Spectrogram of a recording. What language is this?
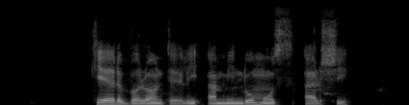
Esperanto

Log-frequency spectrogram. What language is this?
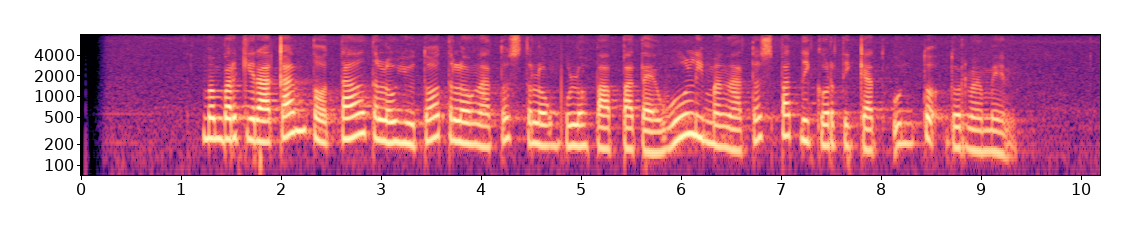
Javanese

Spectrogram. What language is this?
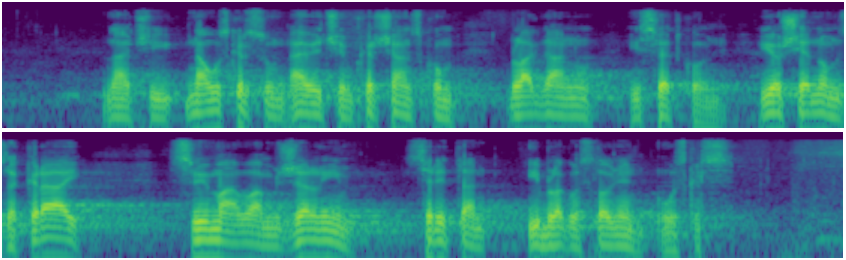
Croatian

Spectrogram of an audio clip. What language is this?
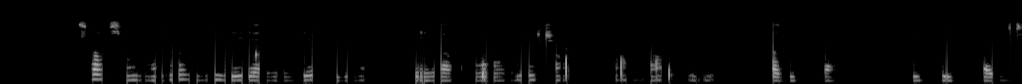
Swahili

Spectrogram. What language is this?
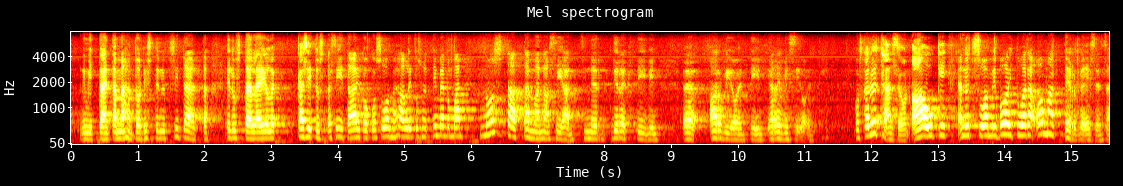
Finnish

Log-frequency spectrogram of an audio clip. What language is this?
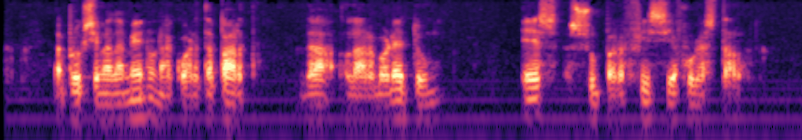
Catalan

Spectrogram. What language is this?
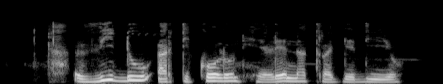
Esperanto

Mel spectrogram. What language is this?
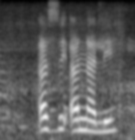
Southern Sotho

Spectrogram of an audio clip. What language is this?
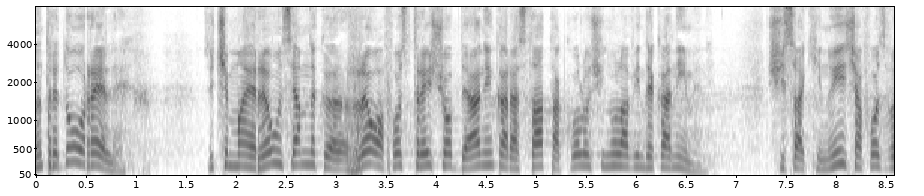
Romanian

